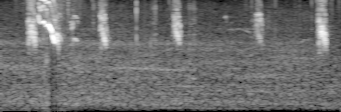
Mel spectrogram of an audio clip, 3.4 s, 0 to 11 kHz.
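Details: Sparrows coming onto a hand at a Tenmangu shrine, 8 July 2022; a quick burst of warbled chirps opens, followed by four separate single chirps at irregular intervals.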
